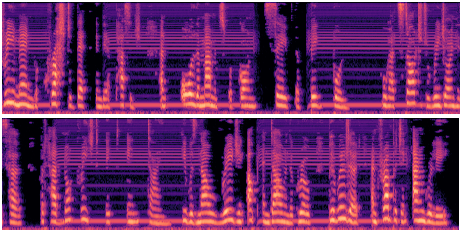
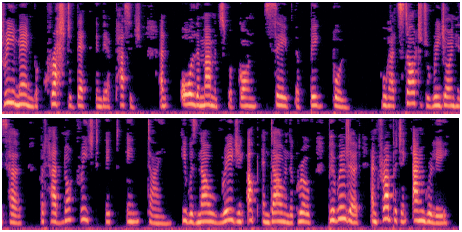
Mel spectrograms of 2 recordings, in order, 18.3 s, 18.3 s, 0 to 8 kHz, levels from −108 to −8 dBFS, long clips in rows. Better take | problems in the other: second | background sound (Telephone); 19 dB below the speech

